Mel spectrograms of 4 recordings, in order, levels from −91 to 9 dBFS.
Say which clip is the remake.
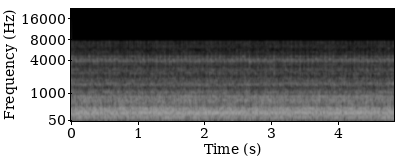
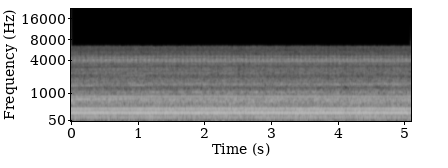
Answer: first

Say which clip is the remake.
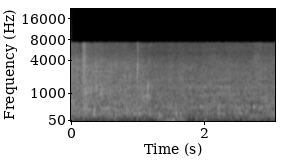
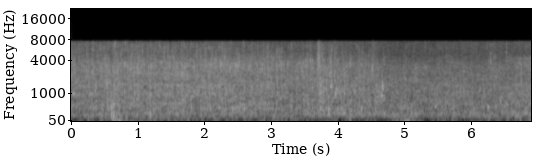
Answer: first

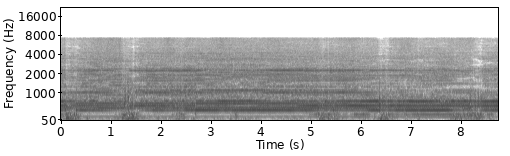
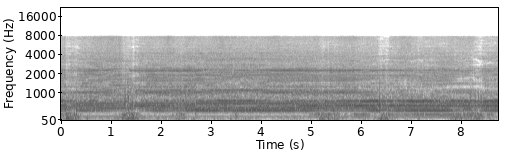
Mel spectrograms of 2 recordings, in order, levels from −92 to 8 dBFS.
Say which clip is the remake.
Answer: second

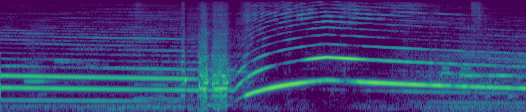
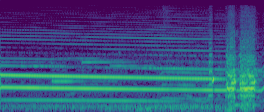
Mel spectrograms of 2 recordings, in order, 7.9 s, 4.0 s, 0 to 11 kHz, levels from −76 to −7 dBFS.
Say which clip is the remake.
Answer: first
